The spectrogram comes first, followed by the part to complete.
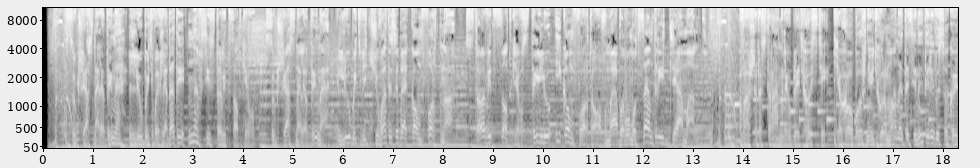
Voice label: Ukrainieciu balsas, vyras

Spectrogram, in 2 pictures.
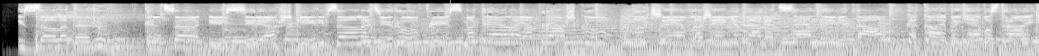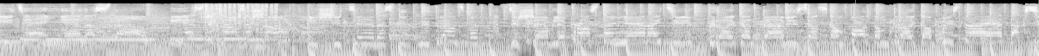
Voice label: (MOT) Rusiškas balsas

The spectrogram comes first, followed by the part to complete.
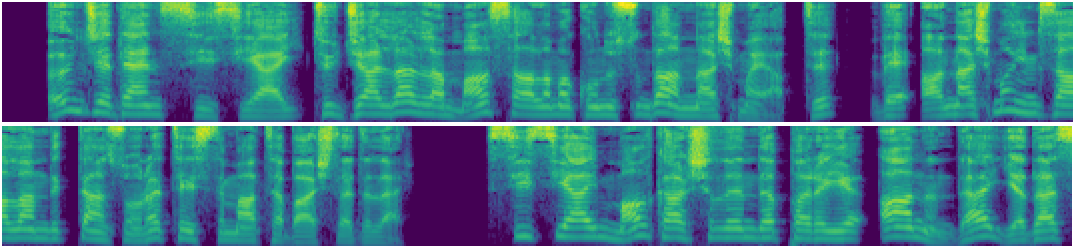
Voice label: VYR Turku balsas, vyras

